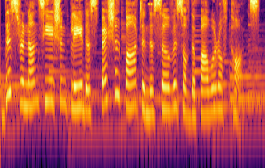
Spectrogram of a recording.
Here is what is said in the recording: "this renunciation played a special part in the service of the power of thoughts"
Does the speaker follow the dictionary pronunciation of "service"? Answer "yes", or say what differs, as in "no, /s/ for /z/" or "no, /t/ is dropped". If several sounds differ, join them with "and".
yes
